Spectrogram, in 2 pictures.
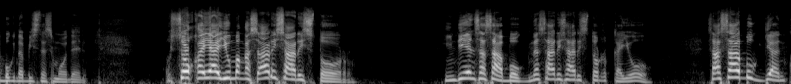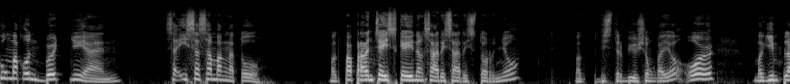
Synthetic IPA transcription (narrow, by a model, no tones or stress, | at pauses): boɡ̚nɐbisnɛsmod̪ɛ̰l | so̞kɐjajʊŋmɐŋasaːɾɪsaːɾɪst̪oɾ | hɪnd̪iːjɐnsaːsaːboɡ̚nɐsaɾɪsaːɾɪst̪o̞ɾkɐjo̞ | sasaːboɡ̚jankʊŋmɐkonbɛɹt̪̚ɲojan | sɐʔɪsasɐmɐŋat̪o̞ | mɐɡ̚pɐpɾant͡ʃajskɐjo̞nɐŋsaːɾɪsaːɾɪst̪o̞ɾɲo̞ | mɐɡ̚d̪ɪst̪ɾɪbjuʃonkɐjo̞ʔoɹ | mɐɡɪmpla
